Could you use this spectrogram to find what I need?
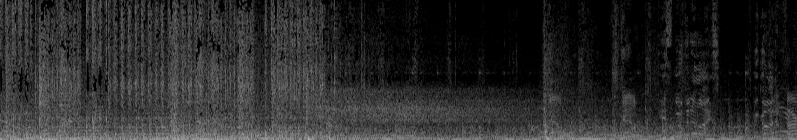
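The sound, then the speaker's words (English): Gunfire fills an armed shootout, with dense, continuous bursts of rapid shots crackling almost without pause, loud and harsh, while people shout urgently over the barrage. “Shit! Cover fire! Cover fire! Get down! Return fire!”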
